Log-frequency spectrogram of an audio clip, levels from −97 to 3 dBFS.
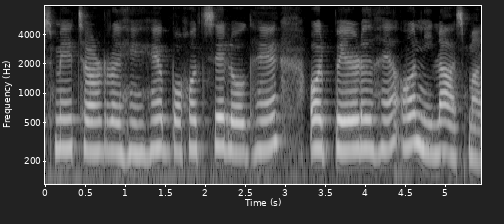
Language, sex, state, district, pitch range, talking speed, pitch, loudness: Hindi, female, Goa, North and South Goa, 250-270 Hz, 155 wpm, 265 Hz, -26 LUFS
